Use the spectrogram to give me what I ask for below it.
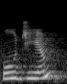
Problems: background sounds at intervals, background conversations at intervals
